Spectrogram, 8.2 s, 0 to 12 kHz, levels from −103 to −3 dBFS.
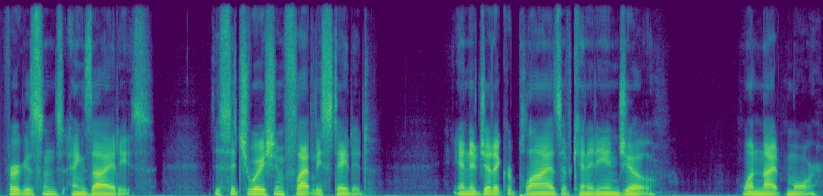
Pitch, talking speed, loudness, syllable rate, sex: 130 Hz, 85 wpm, -20 LUFS, 5.1 syllables/s, male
